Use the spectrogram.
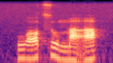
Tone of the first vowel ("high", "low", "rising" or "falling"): rising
